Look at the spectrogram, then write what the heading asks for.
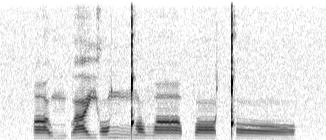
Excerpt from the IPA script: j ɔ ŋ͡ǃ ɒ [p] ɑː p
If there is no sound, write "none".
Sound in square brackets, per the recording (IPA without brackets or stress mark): β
